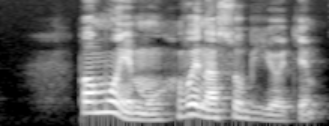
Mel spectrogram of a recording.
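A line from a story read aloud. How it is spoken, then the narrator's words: Calm, as to a child. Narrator (Russian): спокойно отвечает Анна, будто разговаривая с малым ребенком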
